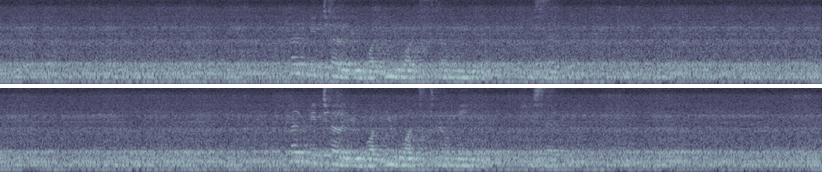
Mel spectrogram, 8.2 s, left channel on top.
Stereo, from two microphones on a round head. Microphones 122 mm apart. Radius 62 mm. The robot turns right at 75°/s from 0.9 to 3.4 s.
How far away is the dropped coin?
I don't hear a dropped coin.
